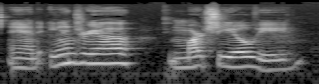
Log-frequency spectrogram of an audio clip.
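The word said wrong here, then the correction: Marcovicci: or wait, Markovici. That's a hard name to say. – Let me see if I can pronounce that, that name? – Andrea Markovici. – Markovici, okay.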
